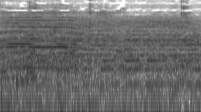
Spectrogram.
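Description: Music with several held, steady notes over a dense background, with no distinct firework bangs.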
